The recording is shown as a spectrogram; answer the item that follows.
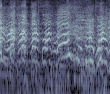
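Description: Several people laughing together, overlapping short high-pitched bursts of laughter.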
